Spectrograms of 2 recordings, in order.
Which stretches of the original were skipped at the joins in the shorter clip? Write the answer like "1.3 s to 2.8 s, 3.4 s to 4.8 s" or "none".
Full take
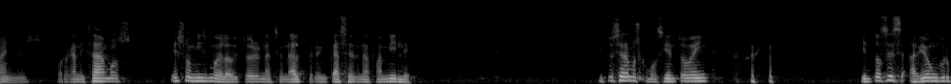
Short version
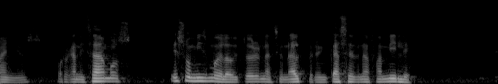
none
